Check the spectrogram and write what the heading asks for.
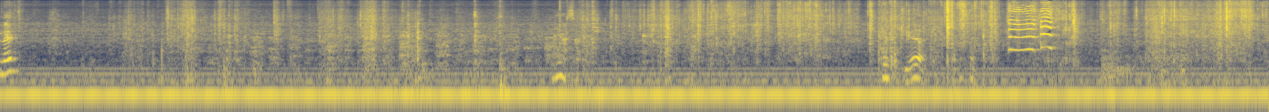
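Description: Christmas wrapping paper rustling and tearing as dogs nose and pull at a wrapped present, in many small scattered crackles. A short high wavering squeak comes about ten seconds in.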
